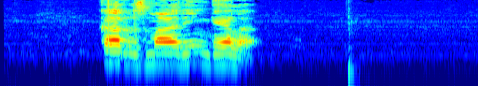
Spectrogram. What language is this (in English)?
Portuguese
